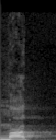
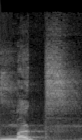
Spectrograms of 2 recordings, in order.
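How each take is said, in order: First: The final consonant ends with no breath release. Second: The final consonant ends with a light puff of breath. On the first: The speaker calls it wrong. "হামস আদায় হলো না" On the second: The speaker calls it right. "একটু বাতাস লিক করে বের হবে"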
